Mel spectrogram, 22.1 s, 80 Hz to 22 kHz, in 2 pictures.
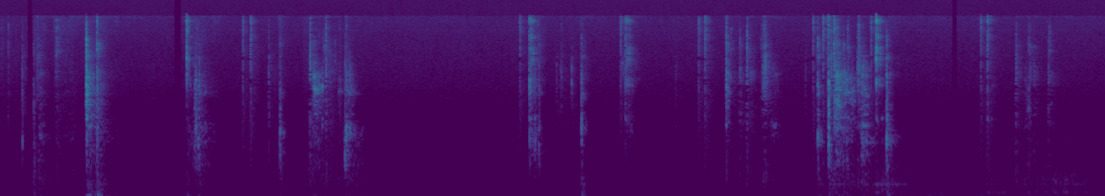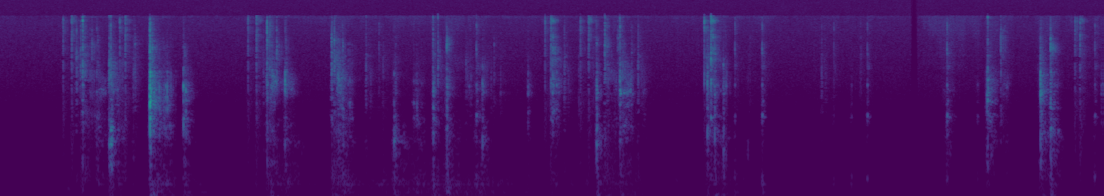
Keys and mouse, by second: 0.7 Tab, 1.7 click, 1.7-8.4 shift+right drag, 3.0 g, 6.0 click, 7.1 g, 8.2 ctrl+z, 8.5 shift+click, 8.5 shift+right click, 9.6 click, 9.6 right click, 10.0 g, 11.7 ctrl+z, 12.1 shift+click, 12.1 shift+right click, 12.4 g, 13.6 ctrl+z, 14.2 Tab, 15.0-17.3 right drag, 15.3 Tab, 16.9 g, 19.1 shift+click, 19.6 click, 20.3 click, 20.7 Tab, 21.3 Tab.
